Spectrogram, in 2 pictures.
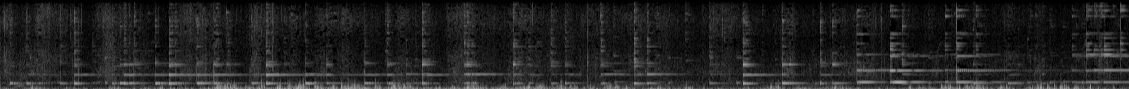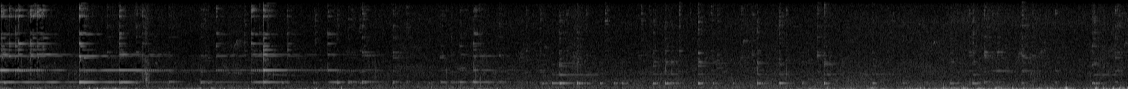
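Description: Cattle bells clanking over and over as cows feed, a lower-pitched bell at first, then a higher one for several seconds in the middle, then the lower one again. Loud crunching and munching of cattle eating dry feed comes close by near the start, again in the middle and near the end.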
